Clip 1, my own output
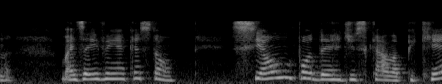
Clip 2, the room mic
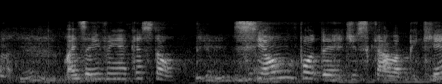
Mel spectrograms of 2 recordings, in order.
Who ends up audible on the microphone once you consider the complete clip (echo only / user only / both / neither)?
both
